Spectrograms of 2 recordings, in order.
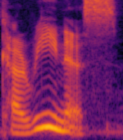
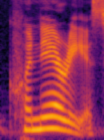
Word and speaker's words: Carinus: I thought it was Carinus, pronounced Carinus. However, you keep saying Quinarius or Quinarius on the video multiple times.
